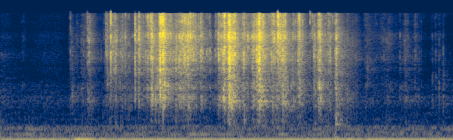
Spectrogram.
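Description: A plastic card pack crinkles and rustles in hands.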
